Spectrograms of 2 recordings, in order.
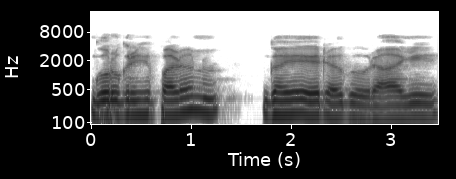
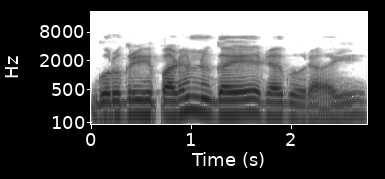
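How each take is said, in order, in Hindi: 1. यह पंक्ति धीमी गति से पढ़ी गई है। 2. यह पंक्ति मध्यम गति से पढ़ी गई है। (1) "इतना धीमा भी कर सकते हो" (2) "इतना स्पीड रखना"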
